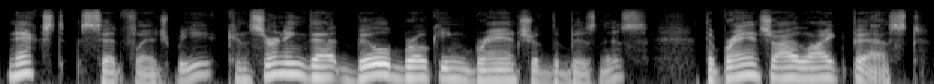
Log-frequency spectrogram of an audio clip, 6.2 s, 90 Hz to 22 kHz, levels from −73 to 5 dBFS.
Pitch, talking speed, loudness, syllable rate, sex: 125 Hz, 155 wpm, -17 LUFS, 4.1 syllables/s, male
